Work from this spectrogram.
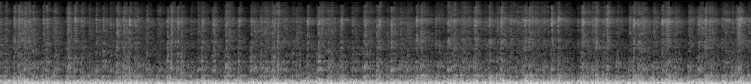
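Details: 1982 Chevrolet S10 that sat since December 2023, running cold: a deep loud idle with an irregular stumble, low vacuum, and 60 psi oil pressure. The engine breaks up off throttle. A bad plug wire or vacuum leak is suspected. Engine misfire.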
